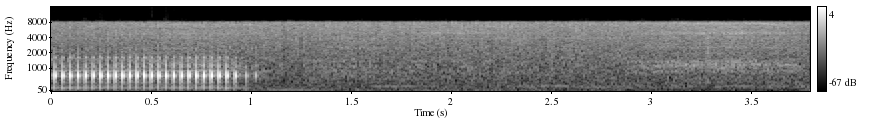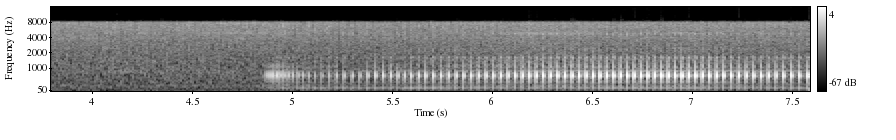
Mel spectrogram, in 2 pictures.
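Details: Loud snoring from Leo, a pet dog sound asleep: a vibrating, fluttery snore fades out after a second, about four seconds of near silence follow, then a second long rasping snore swells and continues.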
